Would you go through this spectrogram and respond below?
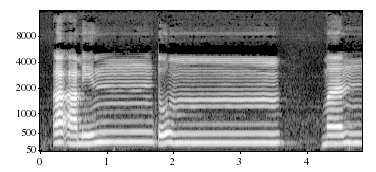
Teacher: نون ساکن پہ غنہ ادا کرنا ہے۔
